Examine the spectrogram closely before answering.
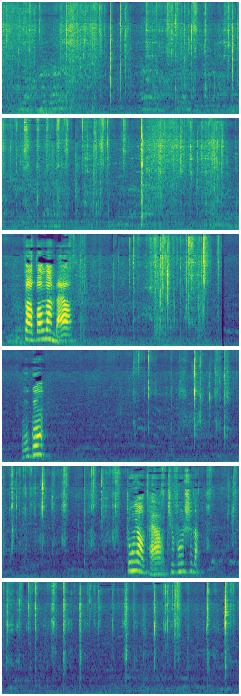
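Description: A young woman chews crunchy food close up.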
